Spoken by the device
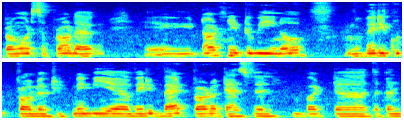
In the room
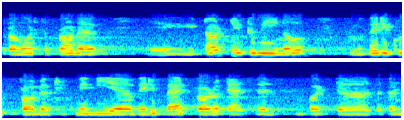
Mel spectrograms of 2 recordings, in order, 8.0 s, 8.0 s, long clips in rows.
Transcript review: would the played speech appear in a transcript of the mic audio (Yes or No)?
Yes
